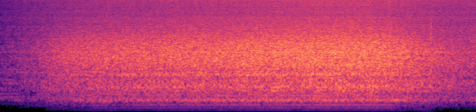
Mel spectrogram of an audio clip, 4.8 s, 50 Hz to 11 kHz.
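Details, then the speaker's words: Cooling fans activated by jumping relay base terminals 30 and 87 with a jumper wire: a steady whooshing hum spins up within a second, holds an even pitch, then winds down; fan motor runs properly. "you can put it across terminals 30 and 87 and you should hear the fans activate"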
